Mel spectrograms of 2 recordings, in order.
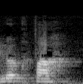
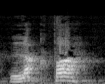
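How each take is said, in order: First: Short u after l, no vowel after q. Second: Short a after l, no vowel after q. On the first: "le quatrième qui est luqta ... Dhamma sur le lam" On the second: "le deuxième"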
